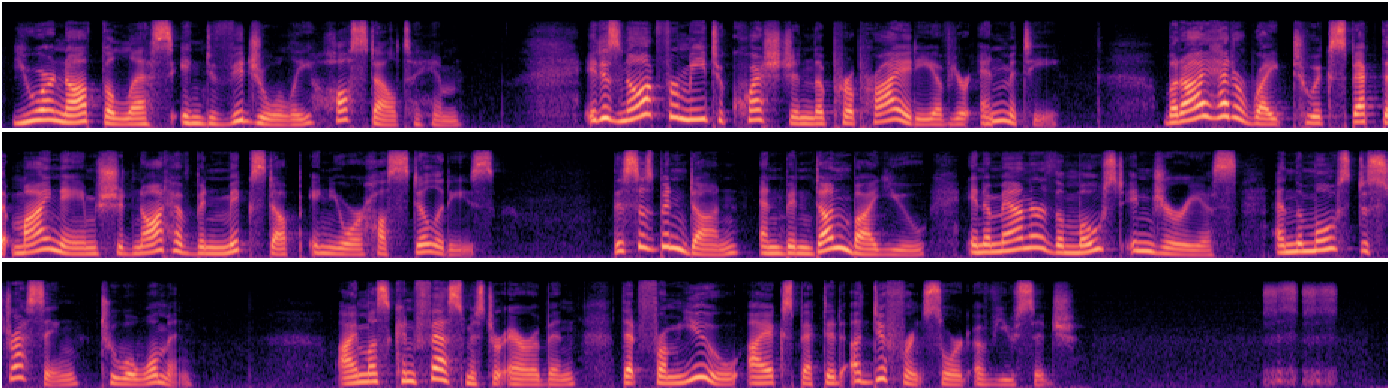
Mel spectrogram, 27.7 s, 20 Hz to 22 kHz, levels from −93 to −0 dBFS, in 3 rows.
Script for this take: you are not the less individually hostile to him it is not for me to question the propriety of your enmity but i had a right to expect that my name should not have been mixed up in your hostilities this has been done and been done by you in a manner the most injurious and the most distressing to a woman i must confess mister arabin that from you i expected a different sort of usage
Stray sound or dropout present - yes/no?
yes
